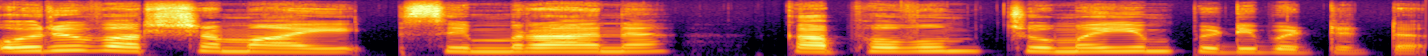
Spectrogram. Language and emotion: Malayalam, neutral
